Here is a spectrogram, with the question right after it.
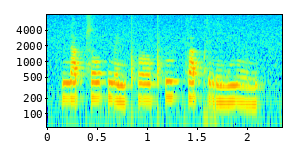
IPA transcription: na˥˩p̚soː˦˥k̚me˩˦n pʰɤː˦˥pʰɯː˥˩k̚fa˦˥p̚kri˩˦n ŋuː˨˩n

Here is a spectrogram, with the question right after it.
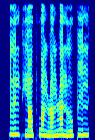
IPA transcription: ly˥npʰjɑ˧˥ʊ̯pʰwɑ˥˩ŋɻɑ˧˥ŋ ɻa˥˩n lu˧˥pi˥n

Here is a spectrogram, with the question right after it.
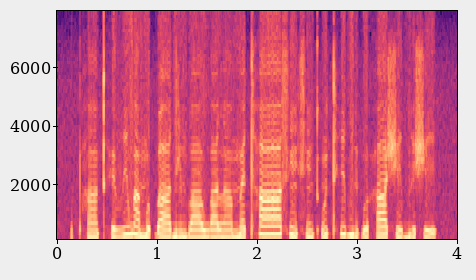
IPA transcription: pʰã˨ kʰɪ˨vi˦wã˨mʊ˦ ɓaː˨dĩ˨baː˨ wa˨lã˨mɛ˦ tʰaː˦sĩ˨ sĩ˨kʼũ˦tʰi˦ bĩ˨ɓʊ˨haː˦ ʃi˨bi˦ ʃi˨

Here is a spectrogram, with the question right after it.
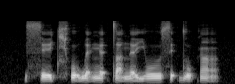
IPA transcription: se˨t͡ɕʰo̰˦˨ wɛ̰˦˨ŋɛ˦ʔtä̰˦˨nɛ̰˦˨ jo˦ʊ̯ sʰɪ˦ʔdo˨kã˦˨

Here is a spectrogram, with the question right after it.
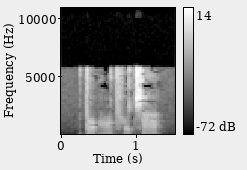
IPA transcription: toɡɔːt͡sʰo̰ t͡ʃʰɜ

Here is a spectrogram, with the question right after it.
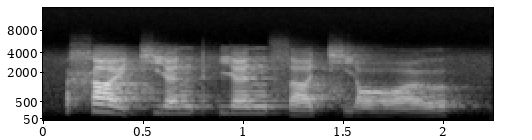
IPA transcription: xa˥˩ɪ̯ t͡ɕjɛ˥npʰjɛ˥nsä˧˥ t͡ɕjɑ˨˩˦ʊ̯

